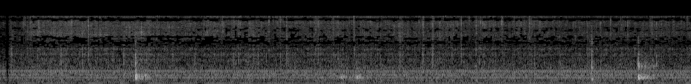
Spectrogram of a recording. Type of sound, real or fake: real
